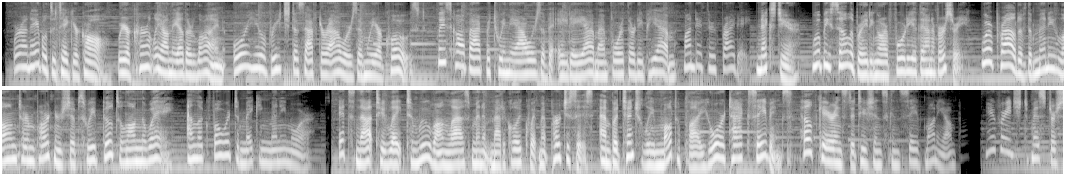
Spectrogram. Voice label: on hold messages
